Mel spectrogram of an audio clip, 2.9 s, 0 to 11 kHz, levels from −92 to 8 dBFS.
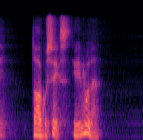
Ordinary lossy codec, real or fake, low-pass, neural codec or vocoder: AAC, 48 kbps; fake; 7.2 kHz; codec, 16 kHz, about 1 kbps, DyCAST, with the encoder's durations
